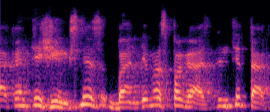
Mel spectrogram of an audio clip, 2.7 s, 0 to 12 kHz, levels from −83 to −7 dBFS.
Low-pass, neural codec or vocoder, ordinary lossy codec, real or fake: 10.8 kHz; vocoder, 44.1 kHz, 128 mel bands every 512 samples, BigVGAN v2; Opus, 64 kbps; fake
